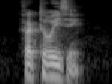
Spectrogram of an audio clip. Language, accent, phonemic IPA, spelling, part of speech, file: French, France, /fak.tɔ.ʁi.ze/, factoriser, verb, LL-Q150 (fra)-factoriser.wav
- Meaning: to factorize (to divide an expression into a list of items that, when multiplied together, will produce the original quantity)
